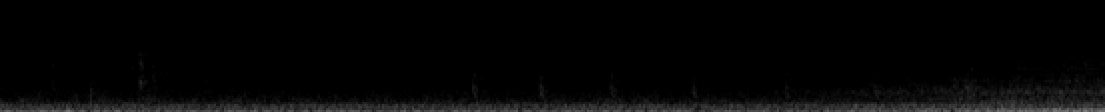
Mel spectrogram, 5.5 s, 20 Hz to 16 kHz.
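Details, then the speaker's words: 2017 Sierra blower motor just replaced with a new fan, heat on: a steady, even low whoosh with no squeal, ticking or rubbing over faint cab rumble. The new blower runs smoothly and normally. "Oh yeah, do you hear that? And we're back in business, just in time for the cold."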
